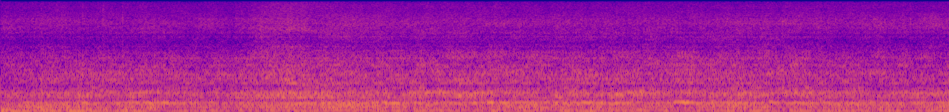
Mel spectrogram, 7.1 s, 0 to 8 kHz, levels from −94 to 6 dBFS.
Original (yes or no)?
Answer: no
